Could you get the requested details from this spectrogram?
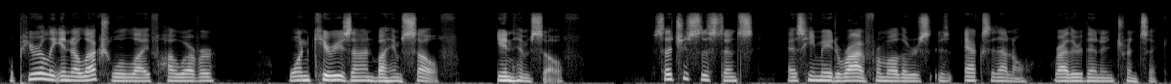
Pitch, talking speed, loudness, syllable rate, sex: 175 Hz, 130 wpm, -18 LUFS, 5.2 syllables/s, female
